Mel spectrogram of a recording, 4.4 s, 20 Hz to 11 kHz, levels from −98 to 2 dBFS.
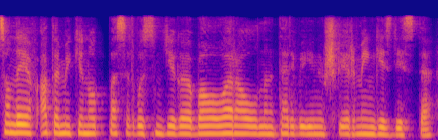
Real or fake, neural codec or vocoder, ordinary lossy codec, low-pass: fake; codec, 16 kHz, 0.5 kbps, X-Codec, WavLM features, trained on Multilingual LibriSpeech; none; 7.2 kHz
